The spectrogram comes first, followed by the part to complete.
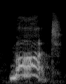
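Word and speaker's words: Motte: Mott. How do you say- It's M-O-T-T-E. Yeah, Mott. Almost like moat, but okay, Mott, okay.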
